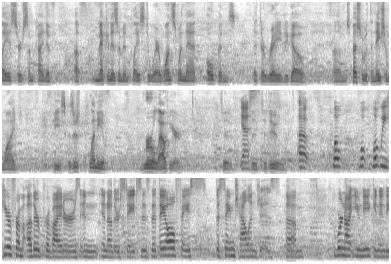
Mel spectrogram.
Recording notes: Live before an Innovative Audience.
